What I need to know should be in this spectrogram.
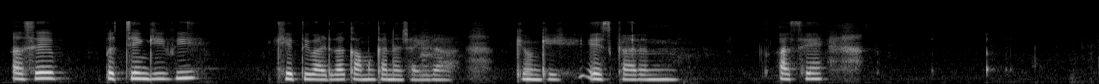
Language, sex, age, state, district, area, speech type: Dogri, female, 18-30, Jammu and Kashmir, Reasi, rural, spontaneous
